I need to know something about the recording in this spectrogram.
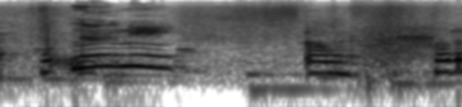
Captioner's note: murmuring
